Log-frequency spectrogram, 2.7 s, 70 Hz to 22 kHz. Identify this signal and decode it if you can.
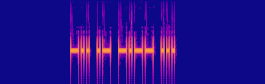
Morse code, heard as a keyed tone, about 44 wpm, 700 Hz. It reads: DAYS
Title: ES:S Suffix - Top 100 Words with Base Words 45wpm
